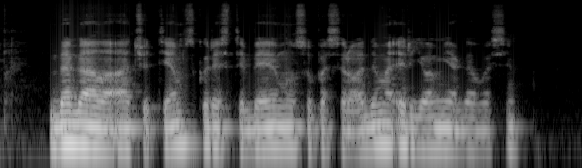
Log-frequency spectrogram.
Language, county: Lithuanian, Vilnius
